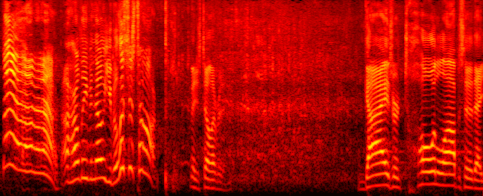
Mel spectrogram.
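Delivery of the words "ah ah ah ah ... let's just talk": high, loud chattering woman voice; mock a woman gushing on, much higher. Pastor mocks how women overshare, in a high gushing voice. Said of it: "Women will just".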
